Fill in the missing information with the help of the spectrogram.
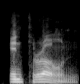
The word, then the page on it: enthrone: American English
